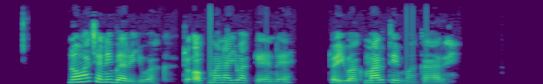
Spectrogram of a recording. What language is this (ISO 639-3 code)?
luo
